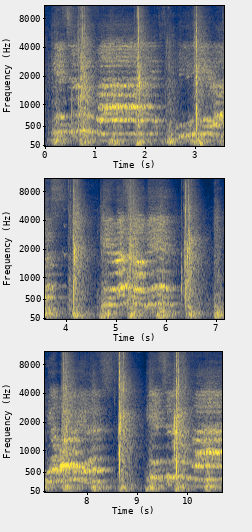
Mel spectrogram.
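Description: A young ensemble singing together in phrases of a few seconds, with brief breaks between them. Sharp percussive hits land roughly once a second, fitting stomps from the performers' movement.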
